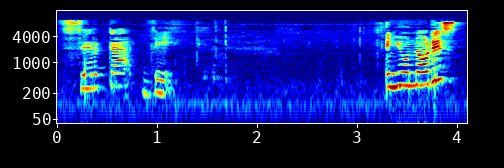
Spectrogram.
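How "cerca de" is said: soft, slow "Cerca de" for the class to echo; quiet slow repeat. Shown as a demonstration. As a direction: repeat "Cerca de" gently and slowly. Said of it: "repeat after me".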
